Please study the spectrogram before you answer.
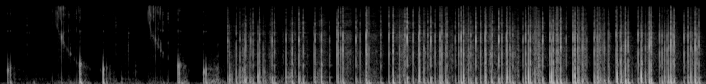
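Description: Long nails tap and scratch an empty, hollow white cardboard tube. A few sparse taps and bright scrapes come first, then from about two seconds on the nails work the tube in a dense, rapid run of crunchy taps and scratches that continues to the end.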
